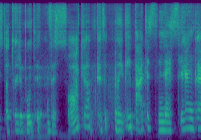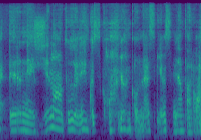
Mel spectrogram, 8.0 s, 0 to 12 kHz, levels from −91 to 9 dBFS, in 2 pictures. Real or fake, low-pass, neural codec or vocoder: fake; 10.8 kHz; codec, 32 kHz, 1.9 kbps, SNAC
